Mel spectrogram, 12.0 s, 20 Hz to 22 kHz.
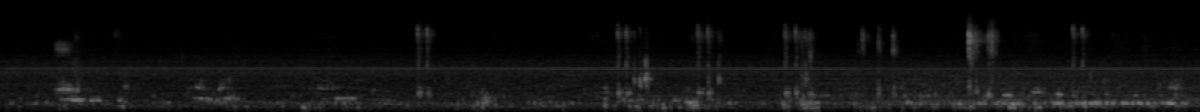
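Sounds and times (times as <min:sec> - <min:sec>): computer mouse clicking: 0:04.2 - 0:04.4, 0:06.2 - 0:09.1, 0:09.7 - 0:10.1, 0:10.7 - 0:11.0.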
